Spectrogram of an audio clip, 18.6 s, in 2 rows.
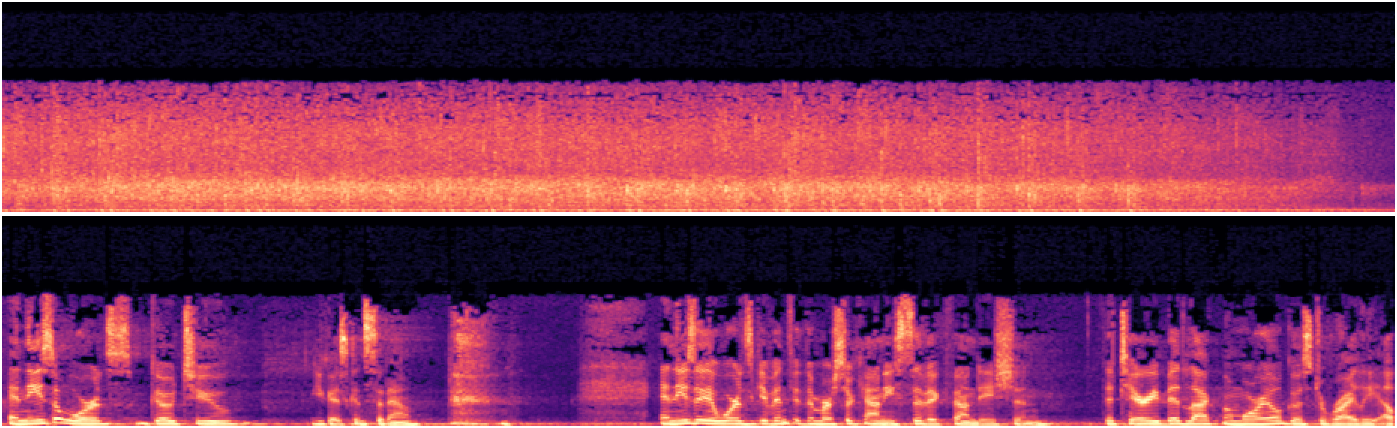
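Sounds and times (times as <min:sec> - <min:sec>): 
audience applause: 0:00.0 - 0:09.3
speech: 0:09.4 - 0:12.8, 0:13.8 - 0:18.5.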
